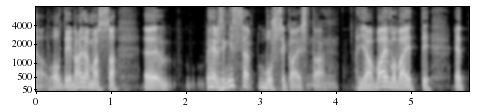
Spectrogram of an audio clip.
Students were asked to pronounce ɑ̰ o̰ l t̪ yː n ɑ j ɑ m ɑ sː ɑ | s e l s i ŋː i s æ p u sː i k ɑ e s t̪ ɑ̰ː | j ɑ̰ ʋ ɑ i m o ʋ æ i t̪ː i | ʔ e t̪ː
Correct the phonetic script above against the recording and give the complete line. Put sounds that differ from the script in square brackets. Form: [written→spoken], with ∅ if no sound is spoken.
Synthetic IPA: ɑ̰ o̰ l t̪ [yː→iː] n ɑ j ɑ m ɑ sː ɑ | [s→h] e l s i ŋː i [s→sː] æ [p→b] u sː i k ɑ [e→i] s t̪ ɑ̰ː | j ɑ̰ ʋ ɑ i m o ʋ æ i t̪ː i | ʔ e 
